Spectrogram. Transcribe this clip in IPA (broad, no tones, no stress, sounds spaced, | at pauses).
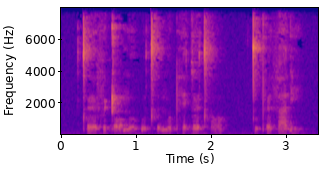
tʼ œ f ə ʈ ɔ̰ n̪ o k͡p o̰ tʰ ə̰ ŋʷ a pʰ ɛ ɡ œ tʰ ɔ | t̪ u pʼ œ f a ɗ i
